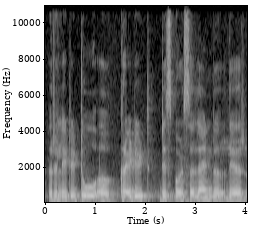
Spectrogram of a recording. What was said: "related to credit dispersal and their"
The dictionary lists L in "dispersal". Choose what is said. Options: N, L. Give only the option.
L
